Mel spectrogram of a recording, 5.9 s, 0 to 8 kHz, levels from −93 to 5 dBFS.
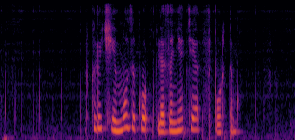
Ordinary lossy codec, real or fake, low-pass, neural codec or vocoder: none; fake; 7.2 kHz; codec, 24 kHz, 6 kbps, HILCodec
